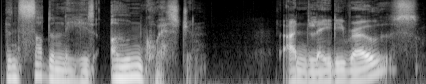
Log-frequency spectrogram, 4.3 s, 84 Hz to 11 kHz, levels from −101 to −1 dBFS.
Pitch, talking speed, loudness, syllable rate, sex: 110 Hz, 100 wpm, -20 LUFS, 3.8 syllables/s, male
